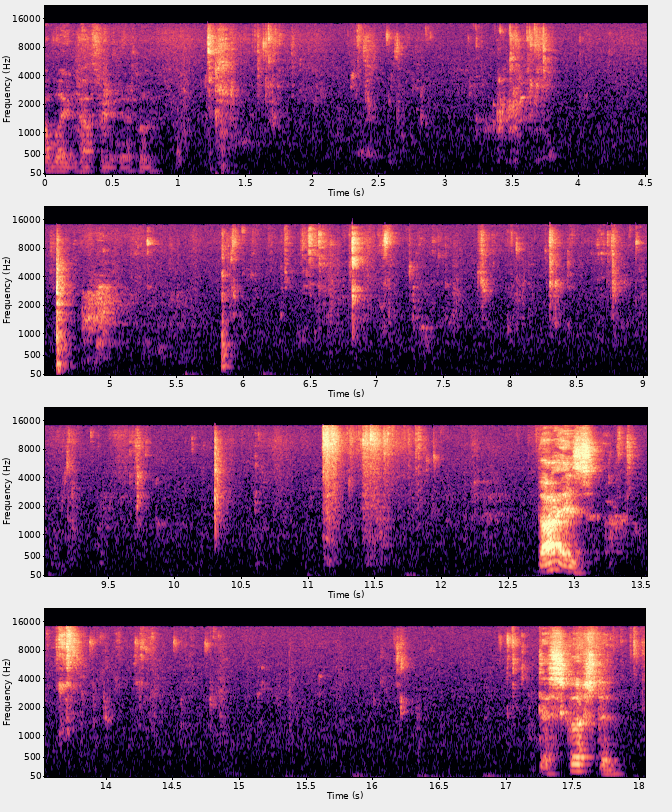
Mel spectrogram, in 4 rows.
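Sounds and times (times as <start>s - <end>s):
chewing popcorn: 6.0s - 10.0s.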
